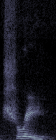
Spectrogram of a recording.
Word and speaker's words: tree: can make a difference niner you know it's nine uh tree for three five for five this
